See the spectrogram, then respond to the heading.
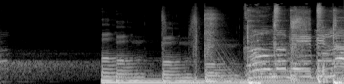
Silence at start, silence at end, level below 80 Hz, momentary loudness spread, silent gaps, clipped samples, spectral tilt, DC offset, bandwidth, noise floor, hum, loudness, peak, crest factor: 0 s; 0 s; -20 dBFS; 5 LU; none; under 0.1%; -5 dB/octave; under 0.1%; 19 kHz; -46 dBFS; none; -15 LUFS; 0 dBFS; 14 dB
